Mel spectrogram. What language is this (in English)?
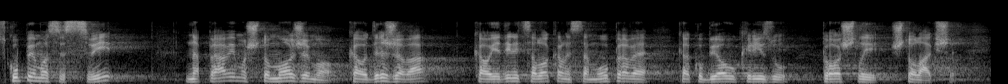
Croatian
